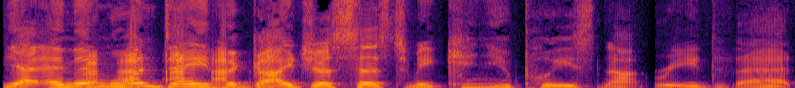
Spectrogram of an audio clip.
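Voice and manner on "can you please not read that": put-on, intensely pitiful, pathetic begging voice. Retelling the guy asking not to have his title read: imitating a pathetic plea. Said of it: "the patheticness in his voice was so intense".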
